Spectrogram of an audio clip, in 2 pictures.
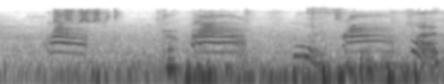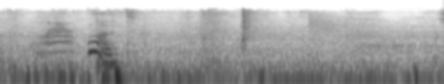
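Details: A stray tabby cat on a street in Morocco, fed daily by the person filming, gives a string of soft, high, arching meows while that person talks to it nearby.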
